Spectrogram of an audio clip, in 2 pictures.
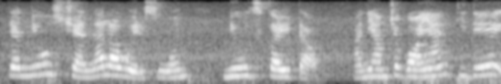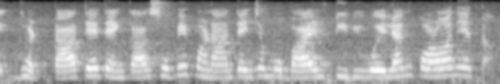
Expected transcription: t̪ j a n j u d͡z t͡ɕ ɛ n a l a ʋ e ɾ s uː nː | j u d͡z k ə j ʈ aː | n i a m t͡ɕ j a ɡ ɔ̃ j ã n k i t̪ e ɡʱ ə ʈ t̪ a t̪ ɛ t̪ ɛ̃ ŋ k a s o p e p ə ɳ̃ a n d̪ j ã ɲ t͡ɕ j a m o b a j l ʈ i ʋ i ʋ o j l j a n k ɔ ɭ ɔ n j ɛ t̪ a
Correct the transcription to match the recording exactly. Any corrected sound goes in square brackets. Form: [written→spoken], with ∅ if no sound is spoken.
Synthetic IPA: t̪ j a n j u d͡z t͡ɕ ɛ n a l a ʋ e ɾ s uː nː | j u d͡z k ə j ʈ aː | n i a m t͡ɕ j a ɡ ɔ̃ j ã n k i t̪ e ɡʱ ə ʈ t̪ a t̪ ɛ t̪ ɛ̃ ŋ k a s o p e p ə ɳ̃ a n [d̪→t̪] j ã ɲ t͡ɕ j a m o b a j l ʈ i ʋ i ʋ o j l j a n k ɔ ɭ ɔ n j ɛ t̪ a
